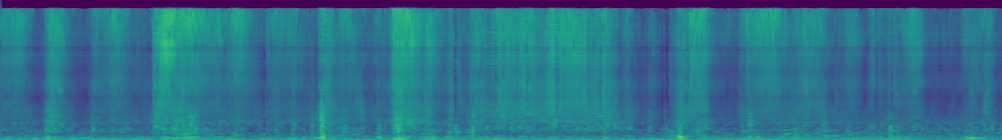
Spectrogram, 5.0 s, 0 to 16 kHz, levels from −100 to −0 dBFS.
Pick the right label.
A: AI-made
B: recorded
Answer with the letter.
A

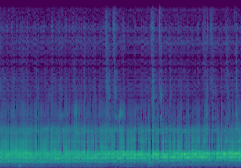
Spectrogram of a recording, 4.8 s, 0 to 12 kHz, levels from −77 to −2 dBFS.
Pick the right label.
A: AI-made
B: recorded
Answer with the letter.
A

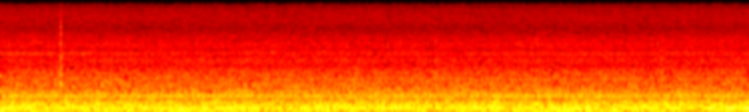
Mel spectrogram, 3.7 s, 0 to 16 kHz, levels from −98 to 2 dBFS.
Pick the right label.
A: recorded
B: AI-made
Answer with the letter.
A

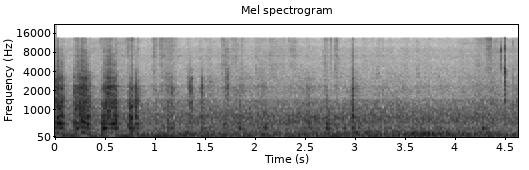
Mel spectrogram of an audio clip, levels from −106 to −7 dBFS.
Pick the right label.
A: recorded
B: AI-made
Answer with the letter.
A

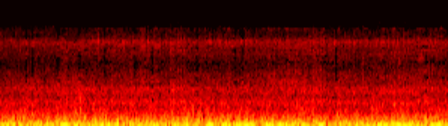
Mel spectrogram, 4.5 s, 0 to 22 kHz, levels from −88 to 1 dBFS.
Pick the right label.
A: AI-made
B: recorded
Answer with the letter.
B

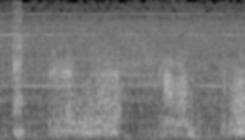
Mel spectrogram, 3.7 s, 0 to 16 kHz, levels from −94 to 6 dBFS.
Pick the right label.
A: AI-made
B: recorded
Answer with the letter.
A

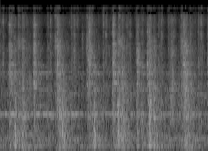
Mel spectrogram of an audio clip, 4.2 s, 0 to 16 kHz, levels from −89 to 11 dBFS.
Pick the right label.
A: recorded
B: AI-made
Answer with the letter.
A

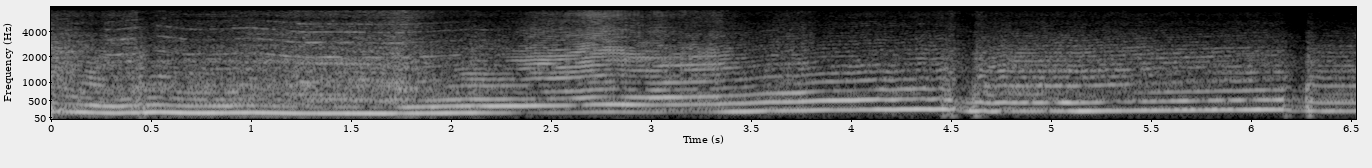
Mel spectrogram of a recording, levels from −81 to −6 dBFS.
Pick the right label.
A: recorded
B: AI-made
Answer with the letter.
A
